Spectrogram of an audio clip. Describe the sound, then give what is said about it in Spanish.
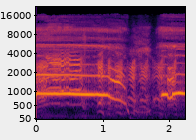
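A woman screams loudly in a long, shrill, sustained cry that wavers and breaks partway through, then rises again briefly at the end, heard alone in a played clip. “Ah, pero sí gritó.”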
